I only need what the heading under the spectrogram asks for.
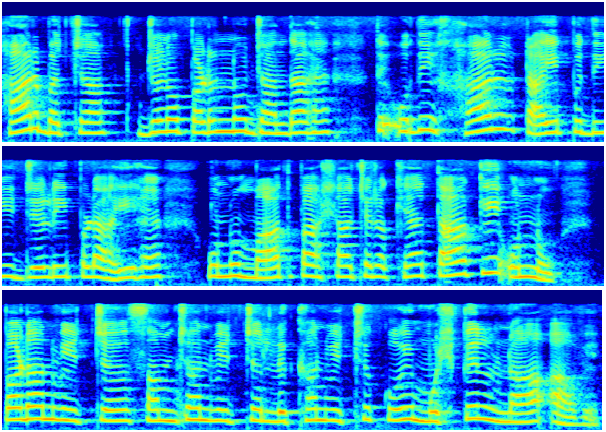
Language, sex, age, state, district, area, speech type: Punjabi, female, 45-60, Punjab, Amritsar, urban, spontaneous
